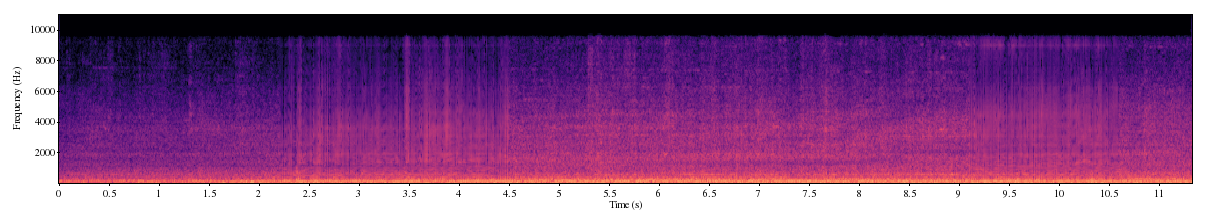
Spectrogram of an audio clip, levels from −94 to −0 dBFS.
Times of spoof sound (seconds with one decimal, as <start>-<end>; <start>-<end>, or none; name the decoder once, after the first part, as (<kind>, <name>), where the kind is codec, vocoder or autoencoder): 2.2-4.5 (vocoder, BigVGAN v2); 9.1-10.6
